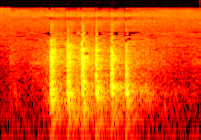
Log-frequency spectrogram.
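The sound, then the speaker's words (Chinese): Six sharp knocks on a door in a staged drama, evenly spaced and loud, with no voices. “这时传来敲门声，是雅各的妻子艾米莉亚。”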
